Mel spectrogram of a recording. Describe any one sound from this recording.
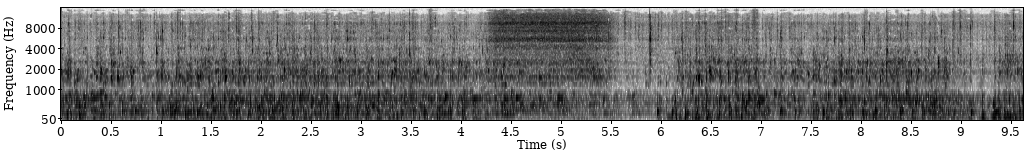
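Bubbles rumble and gurgle loudly underwater.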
